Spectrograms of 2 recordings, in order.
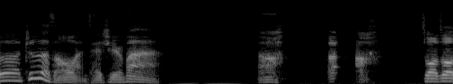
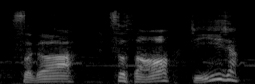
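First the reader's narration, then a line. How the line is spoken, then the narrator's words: Cheerful giggling. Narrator (Chinese): 笑嘻嘻的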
